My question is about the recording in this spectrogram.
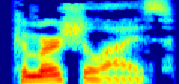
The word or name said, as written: commercialize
